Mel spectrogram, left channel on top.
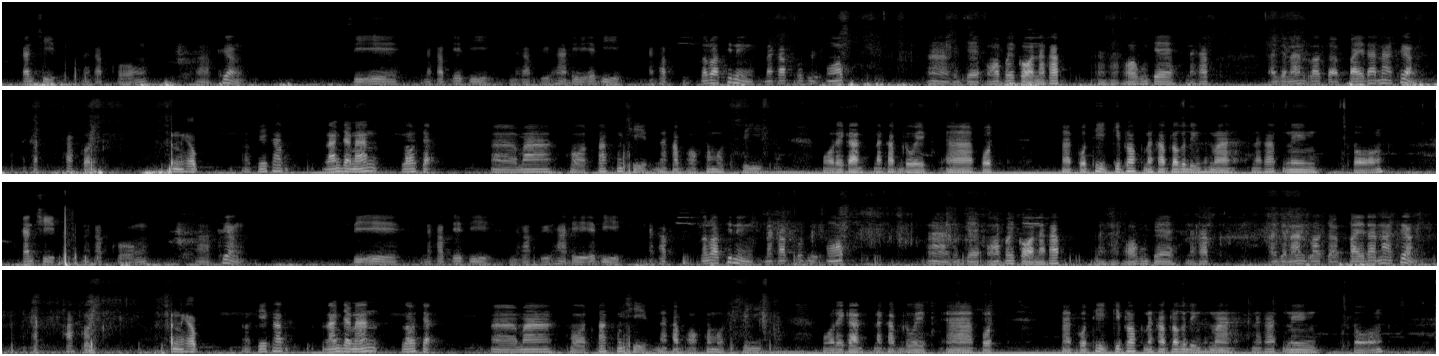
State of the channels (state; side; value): normal; both; correlation 0.57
